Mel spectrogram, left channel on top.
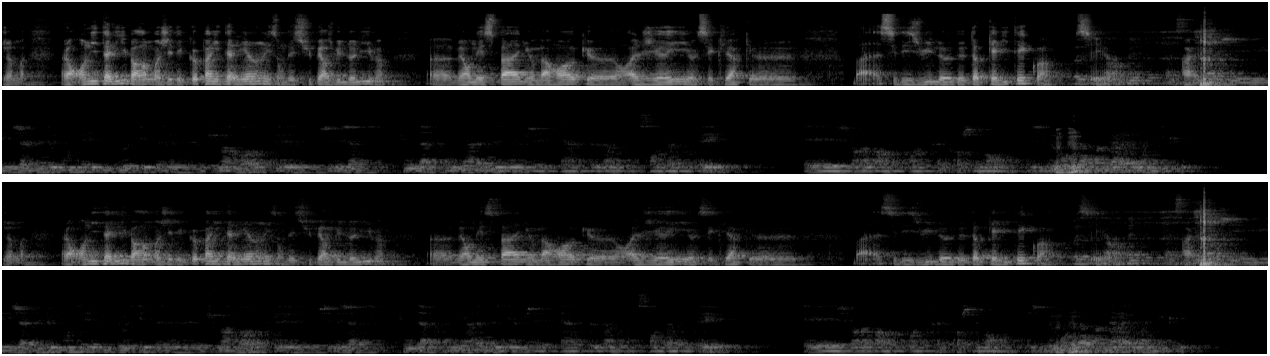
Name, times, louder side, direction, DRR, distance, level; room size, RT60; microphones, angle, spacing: voice 1, 0.0-3.9 4.3-10.5 10.8-11.1 11.8-12.0 23.3-23.5, left 4 dB, 85° left, 11 dB, 0.9 m, -33 dB
sound 1, 9.7-9.9 10.5-13.5, right 2 dB, 15° right, 0.9 m, -41 dB
voice 2, 10.7-24.4, left 1 dB, 65° right, -2 dB, 7.0 m, -46 dB
17.0 x 8.4 x 7.1 m, 1.1 s
head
